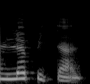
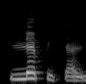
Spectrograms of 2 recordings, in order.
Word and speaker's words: l'hôpital: je vais à l'hôpital, এটা ল ব্যবহার হয়েছে কারণ এই হপিটাল এটা সাইলেন্ট হেচ দ্বারা শব্দটা শুরু হয়েছে, যার কারণে এখানে l'hôpital, je vais à l'hôpital, I am going to the hospital, আমি হাসপাতালে যাচ্ছি।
